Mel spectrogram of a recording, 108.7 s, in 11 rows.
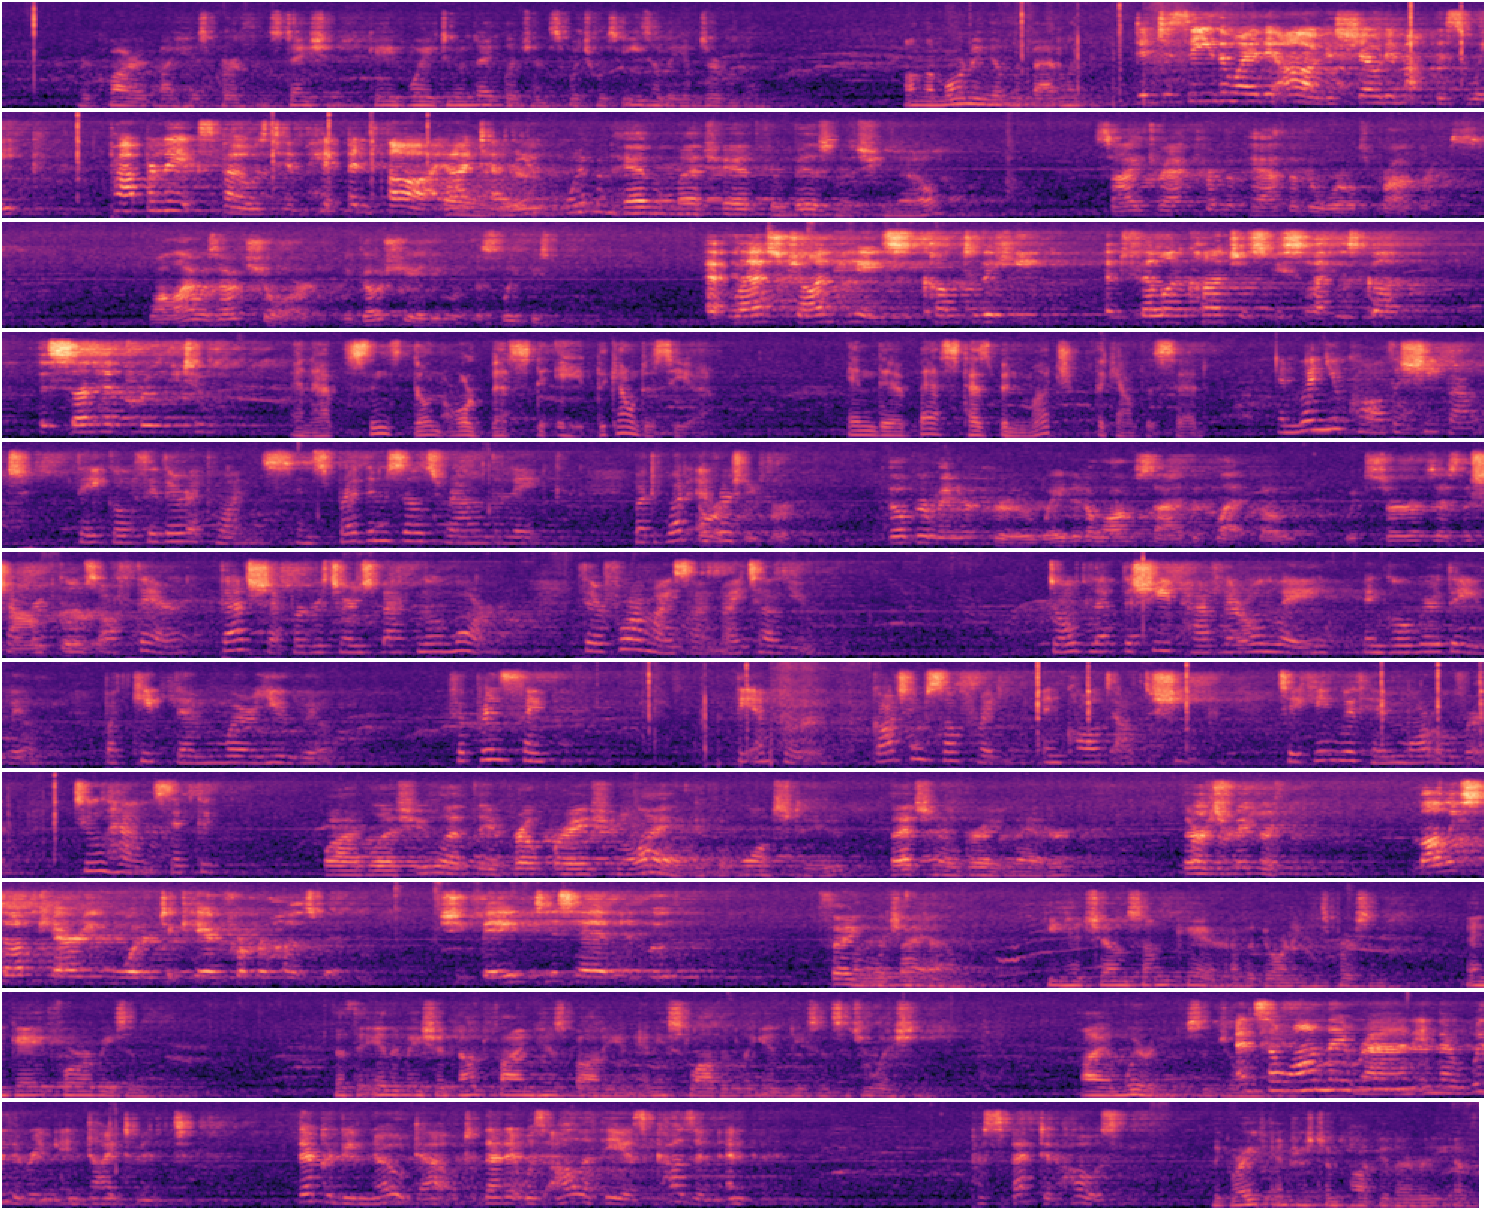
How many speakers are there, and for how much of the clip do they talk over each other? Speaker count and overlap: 7, about 4%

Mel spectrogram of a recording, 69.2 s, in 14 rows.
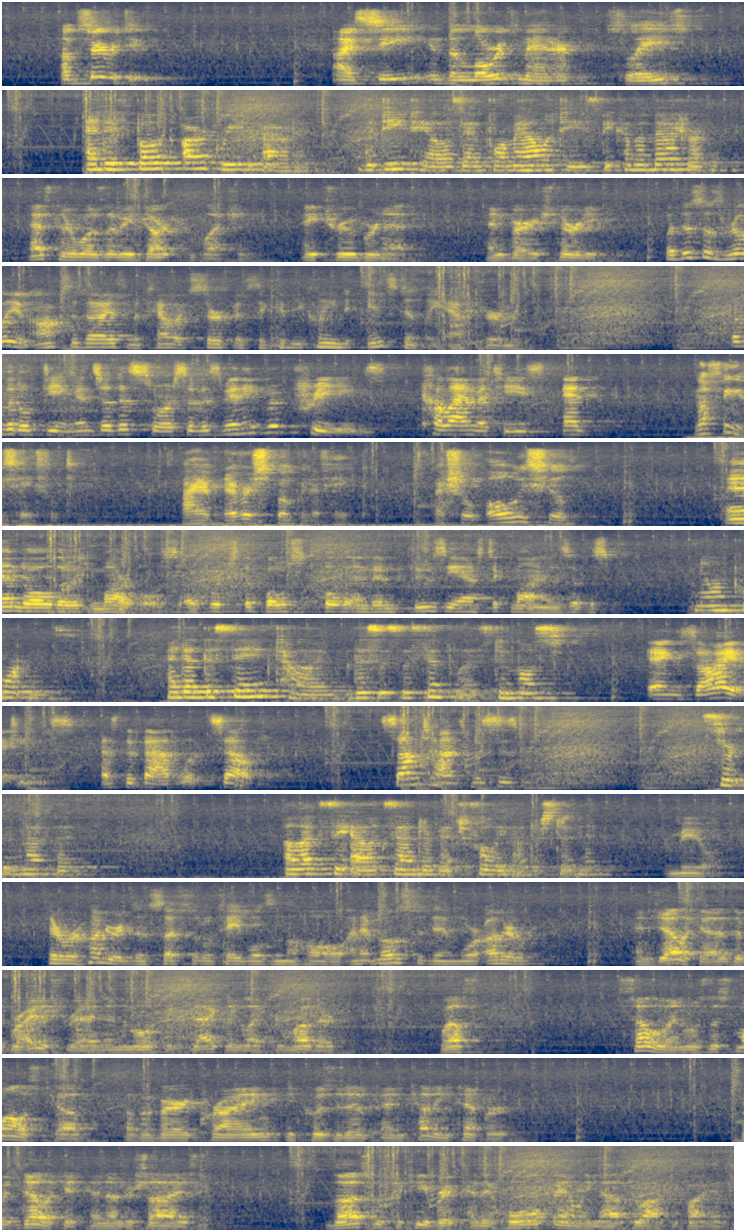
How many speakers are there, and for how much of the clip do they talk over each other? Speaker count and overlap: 7, no overlap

